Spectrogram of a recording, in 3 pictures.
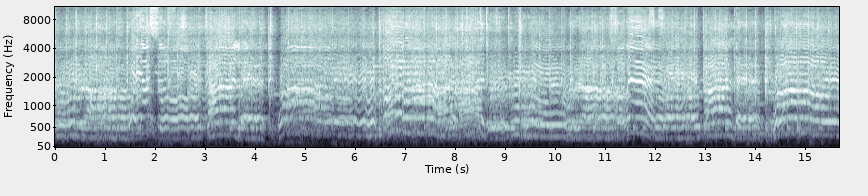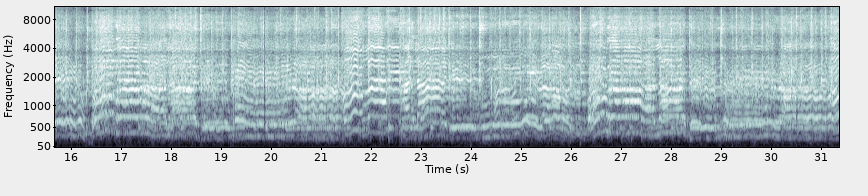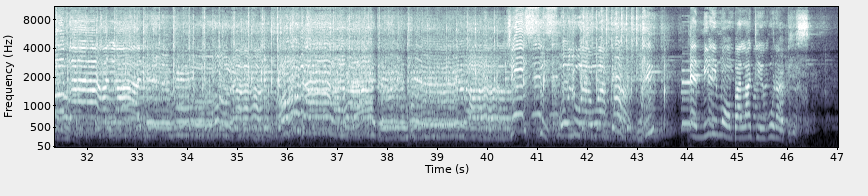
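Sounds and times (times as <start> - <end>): person singing gospel: 0.0 - 44.5
music: 0.0 - 44.7.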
